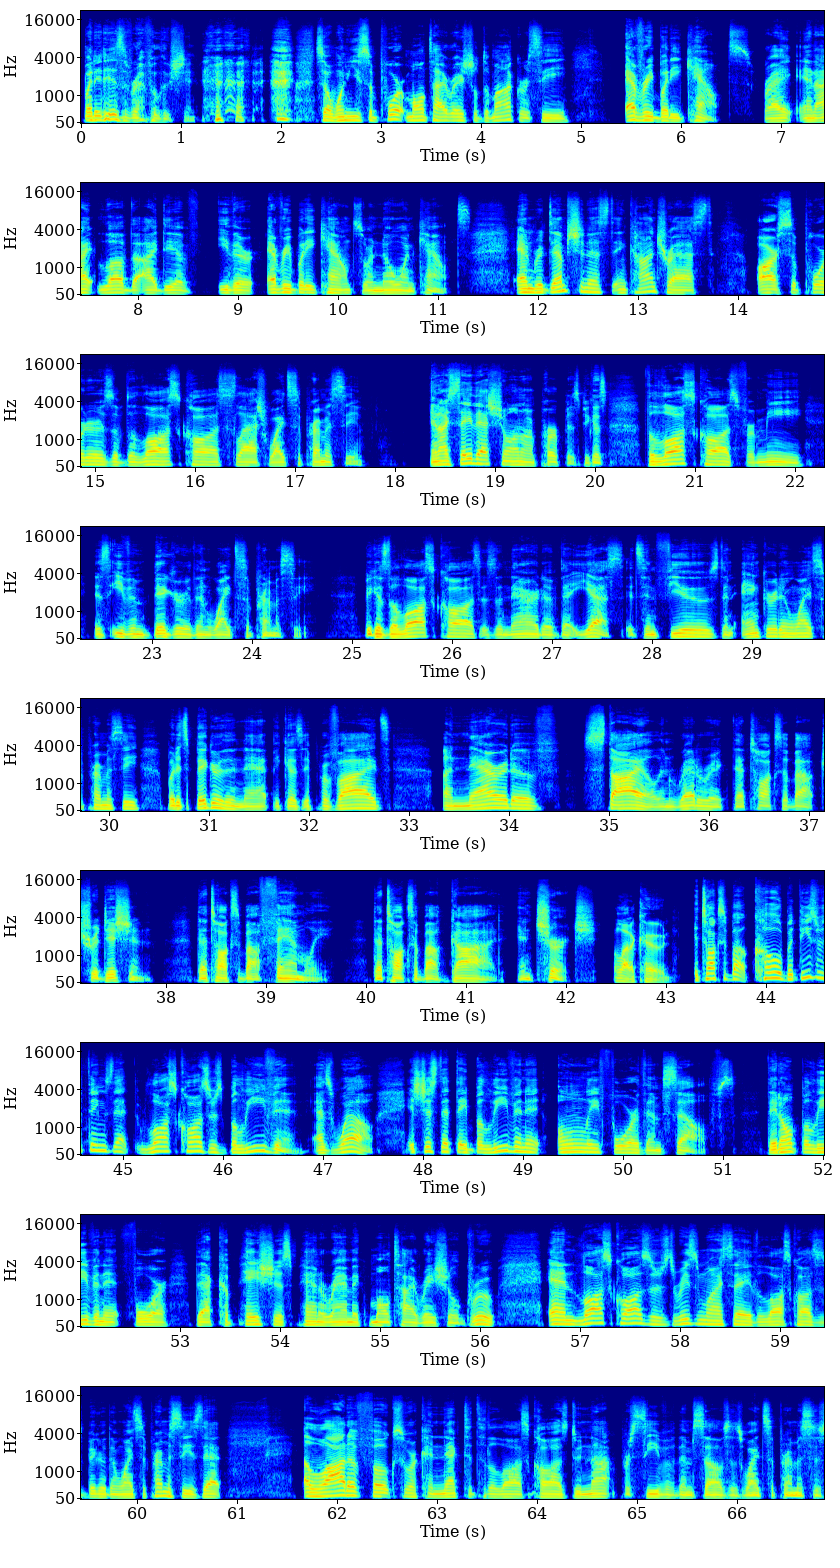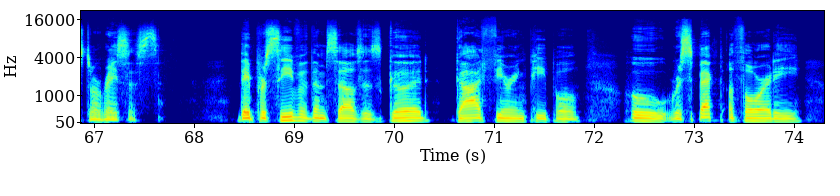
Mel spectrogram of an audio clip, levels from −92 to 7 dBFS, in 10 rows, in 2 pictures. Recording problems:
none

